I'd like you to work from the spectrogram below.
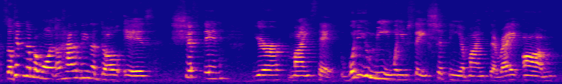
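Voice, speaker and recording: A woman's voice: lively intonation, measured pace, a bit bright. A young adult woman with a Guyanese accent giving informal life advice in a conversational way, repeating key words for emphasis. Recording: echoey room, distant mic, rumbling noise.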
